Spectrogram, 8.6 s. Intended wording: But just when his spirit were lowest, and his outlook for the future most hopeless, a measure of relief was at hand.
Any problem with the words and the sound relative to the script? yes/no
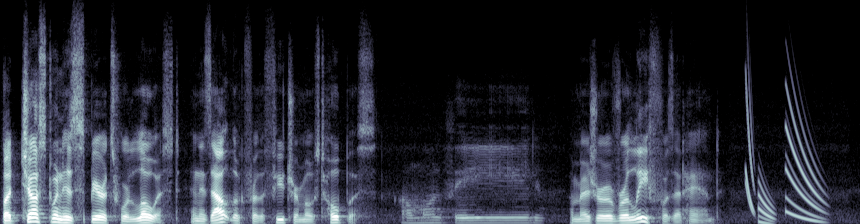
yes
